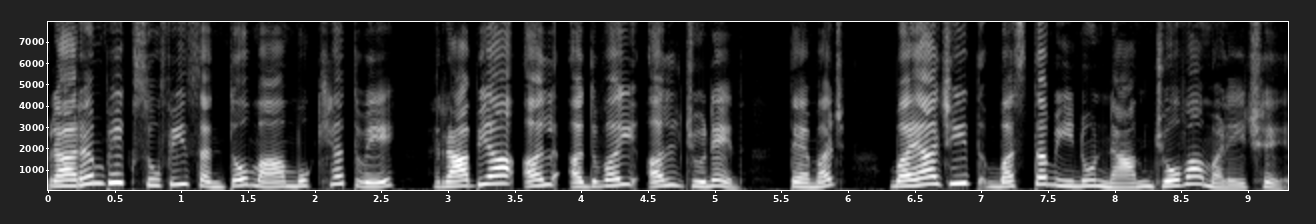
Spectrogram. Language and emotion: Gujarati, neutral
